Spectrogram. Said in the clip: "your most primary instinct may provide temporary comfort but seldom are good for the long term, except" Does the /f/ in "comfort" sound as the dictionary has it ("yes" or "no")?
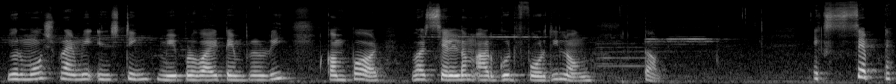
no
